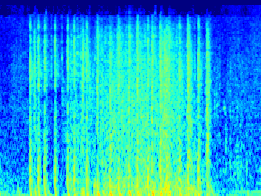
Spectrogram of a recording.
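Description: Rapid automatic gunfire in PUBG Mobile, a tight string of sharp, evenly spaced shots in one sustained burst lasting about two seconds, loud and close, with no talk over it.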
